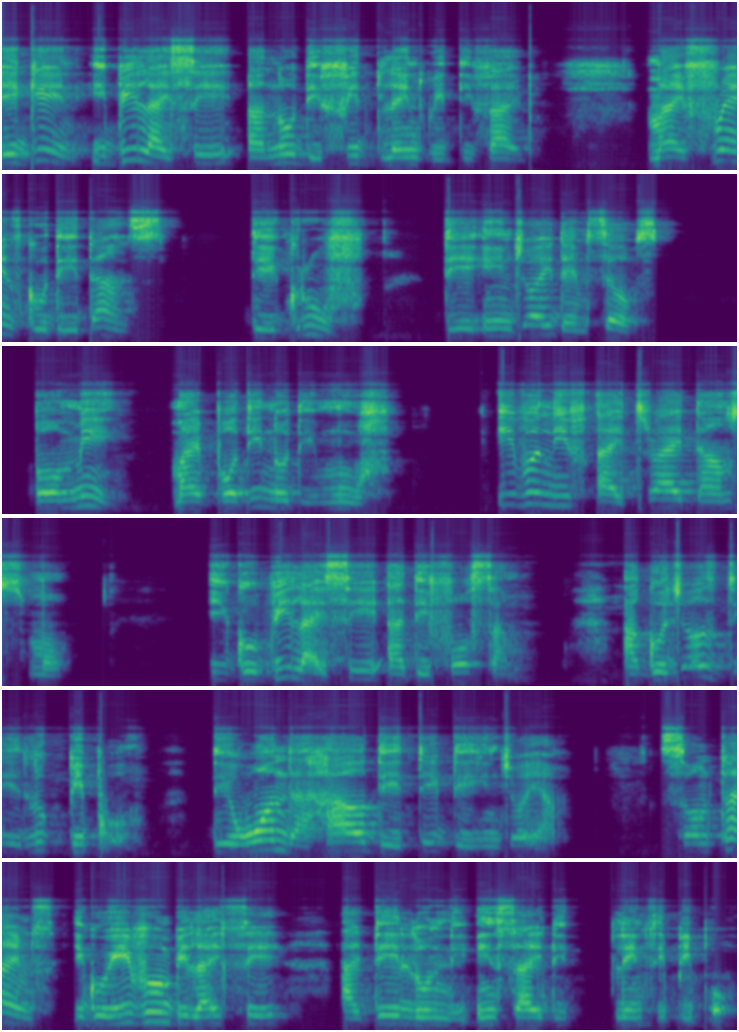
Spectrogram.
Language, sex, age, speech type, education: Nigerian Pidgin, female, 46-60, spontaneous, tertiary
